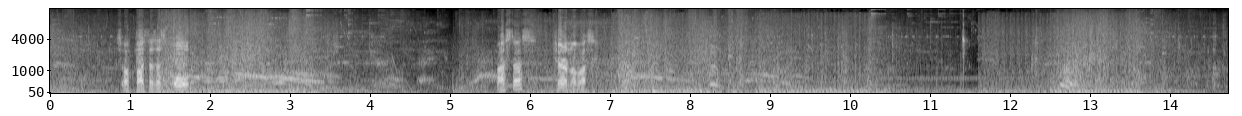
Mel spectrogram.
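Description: A heavy rotary gun fires in loud, rapid bursts.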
